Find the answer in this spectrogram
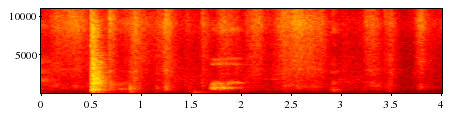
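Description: Children shifting on a judo mat, with one sharp thump about half a second in, a few faint knocks after it and a brief child's voice.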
